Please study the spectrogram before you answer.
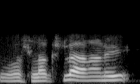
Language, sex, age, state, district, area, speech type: Bodo, male, 45-60, Assam, Chirang, rural, conversation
